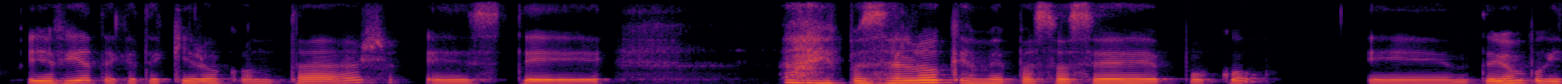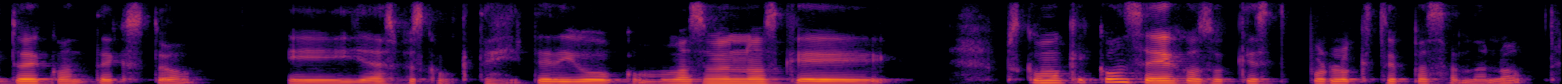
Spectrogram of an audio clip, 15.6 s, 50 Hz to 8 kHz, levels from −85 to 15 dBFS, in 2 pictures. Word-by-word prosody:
Oye, 195 0 +3
fíjate 215 0 -2
que 180 0 -8
te 175 -1 -7
quiero 190 0 -1
contar, 175 +5 -3 0.3
este, 165 +1 0 0.8
ay, 225 -5 +1
pues, 195 -1 -1
algo 220 +3 +5
que 215 -6 -3
me 175 -1 -2
pasó 175 0 -1
hace 190 +1 +2
poco. 170 0 -6 0.4
Eh, 160 -1 -4
te 180 - +1
doy 190 - +4
un 210 - 0
poquito 180 -3 0
de 180 0 +7
contexto, 170 - -4 0.4
y 155 -2 0
ya 155 +1 +1
después 155 0 -4
como - - -13
que - - -18
te 160 - -12
y 150 - -14
te 175 - +2
digo, 165 -1 +4
como 160 0 -9
más 170 +1 +1
o - - 0
menos 180 -1 +3
que, 170 - +4 0.5
pues - - -12
como 215 0 +1
qué - - -7
consejos 205 -9 +4
o 170 0 -3
qué 175 +1 -3
est 175 0 -8
por 180 -1 0
lo 170 -1 +3
que - - -13
estoy 175 - -2
pasando, 180 0 -6
¿no? - - -6
175 Hz, 190 wpm, -26 LUFS, 165-190 Hz, 0.8 s, de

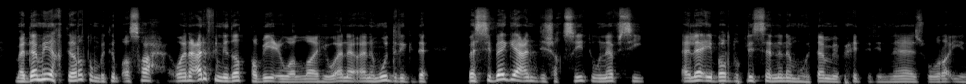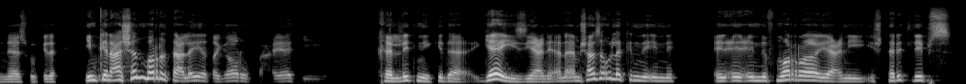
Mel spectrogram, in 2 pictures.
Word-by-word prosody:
ما 145 - +3
دام 210 +7 +6
هي 240 - +6
اختياراتهم 200 -3 +1
بتبقى 145 0 -6
صح. 180 +2 0
وأنا 175 +3 +3
عارف 235 +1 +4
إن 160 -3 +2
ده 175 - +4
الطبيعي 155 -5 -1
والله، 125 0 -3
وأنا 150 0 -1
أنا 150 -1 -3
مُدرِك 155 -5 -1
ده، 150 - 0 0.4
بس 165 +3 +3
باجي 220 +2 +6
عند 160 -3 +2
شخصيَّتي 170 +4 -2
ونفسي، 150 0 -2 0.4
ألاقي 170 +3 +3
برضَك 170 -1 -3
لسَّه 170 -1 -1
إن 150 - -2
أنا 155 0 -3
مهتم 135 +2 -5
بحتَّة 120 -1 -13
الناس 125 +1 -8
ورأي 125 +1 -8
الناس 120 +1 -6
وكده. 125 +2 -6 0.3
يمكن 195 +3 +3
عشان 280 +11 +5
مرَّت 280 -1 +2
عليَّا 170 +3 +1
تجارِب 150 0 -7
في - - -26
حياتي 135 -3 -12 0.5
خلَّتني 155 0 +1
كده، 145 -4 -4
جايِز 145 - +5
يعني. 130 0 -1
أنا 160 - -2
مش 170 - -4
عايِز 255 +4 +3
أقول 270 -2 -1
لك 235 -2 -1
إني 175 -4 -2
إني 155 -1 -5 0.4
إ - - -1
إ 170 +1 0
إن 175 0 0
في 180 - -10
مرَّة 200 -2 +4
يعني 145 -2 -2
اشتريت 185 +5 -5
لِبس 190 0 0
155 Hz, 180 wpm, -22 LUFS, 140-180 Hz, 0.5 s, دام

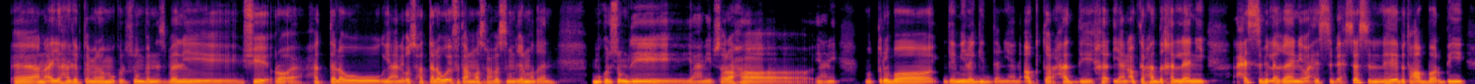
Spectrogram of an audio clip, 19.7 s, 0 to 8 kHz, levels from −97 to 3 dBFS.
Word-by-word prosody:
آآ، 130 0 0
أنا 135 -1 +1
أي 160 0 +2
حاجة 150 -1 0
بتعملها 140 +2 0
أم 135 -3 +1
كلثوم 140 +4 -1
بالنسبة 125 +1 0
لي 125 - 0
شيء 140 -1 0
رائع، 125 -2 -3
حتّى 130 0 -4
لو 125 -1 +1
يعني 120 -2 -1
بُص 145 +2 -3
حتّى 145 -1 -3
لو 140 +1 +3
وقفت 145 -2 -1
على 125 - +1
المسرح 130 -1 -2
بس 125 0 -3
من 120 0 0
غير 135 +1 0
ما 130 -2 +3
تغني، 110 -2 -6 0.5
أم 125 - +6
كلثوم 130 +4 +4
دي 130 -7 +2
يعني 110 +1 -4
بصراحة 120 -7 -2
يعني - - -6 0.3
مطربة 135 +3 +2 0.6
جميلة 135 +4 +3
جدًا، 130 -1 -1
يعني - - -6
أكتر 120 -1 -3
حد 140 -3 -2
يخ 125 -3 -2
يعني 115 +4 -2
أكتر 145 -2 -2
حد 140 -1 +1
خلّاني 145 +3 +3 0.4
أحس 180 -2 +1
بالأغاني، 140 +1 +3
وأحس 165 +3 -2
الإحساس 180 0 -1
اللي 135 -2 +2
هي 150 +2 +4
بتعبّر 135 -1 0
بيه 140 +4 +3
130 Hz, 150 wpm, -23 LUFS, 125-140 Hz, 0.6 s, أم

